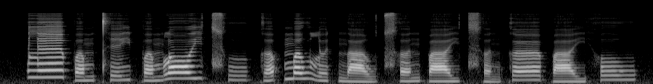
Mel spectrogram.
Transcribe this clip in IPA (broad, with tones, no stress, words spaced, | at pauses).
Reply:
lɛː˥pɐ˨m t̪ʰe˨˧j pɐ˨˧mlɔː˥jt͡sʰuː˧ kɐ˨˥p̚mɐ˥w lɵ˧t̚n̪aː˨˩wt͡sʰɐ˨˧npaː˨j t͡sʰɐ˨˩nkœː˥paː˨j ho˥w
